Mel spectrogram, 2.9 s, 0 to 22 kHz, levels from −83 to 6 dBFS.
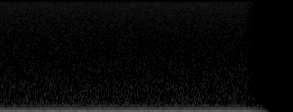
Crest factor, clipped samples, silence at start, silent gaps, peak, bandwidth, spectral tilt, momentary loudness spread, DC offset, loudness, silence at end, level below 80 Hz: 12 dB; under 0.1%; 0 s; none; -40 dBFS; over 20 kHz; -3 dB/octave; 2 LU; under 0.1%; -53 LUFS; 0.25 s; -54 dBFS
